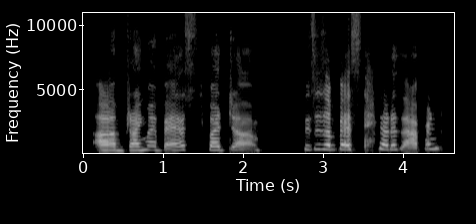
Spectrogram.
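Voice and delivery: voice catching, choked up, holding back tears. Thanking someone for life-changing classes: holding back tears. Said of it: "I hope I don't get teary".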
